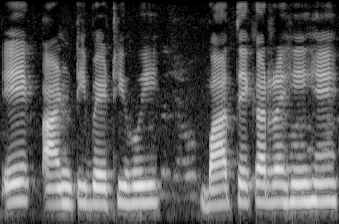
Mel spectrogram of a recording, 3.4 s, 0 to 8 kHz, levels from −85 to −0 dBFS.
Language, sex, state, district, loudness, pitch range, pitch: Hindi, female, Madhya Pradesh, Bhopal, -15 LUFS, 185-205 Hz, 195 Hz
